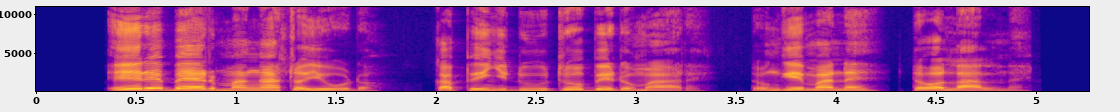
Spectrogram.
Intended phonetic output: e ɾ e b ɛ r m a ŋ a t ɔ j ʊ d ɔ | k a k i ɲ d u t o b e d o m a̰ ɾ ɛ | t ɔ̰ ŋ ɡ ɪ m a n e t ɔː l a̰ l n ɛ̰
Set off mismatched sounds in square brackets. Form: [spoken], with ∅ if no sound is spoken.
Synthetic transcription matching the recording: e ɾ e b ɛ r m a ŋ a t ɔ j ʊ d ɔ | k a [p] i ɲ d u t o b e d o m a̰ ɾ ɛ | t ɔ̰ ŋ ɡ ɪ m a n [ɛ] t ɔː l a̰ l n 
